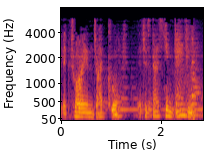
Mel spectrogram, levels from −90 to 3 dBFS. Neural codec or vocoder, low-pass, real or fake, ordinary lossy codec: codec, 44.1 kHz, 0.9 kbps, DAC; 7.2 kHz; fake; MP3, 24 kbps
